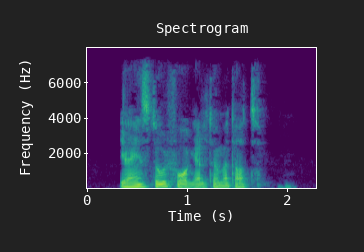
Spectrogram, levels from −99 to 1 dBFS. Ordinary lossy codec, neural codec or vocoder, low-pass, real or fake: AAC, 48 kbps; none; 7.2 kHz; real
